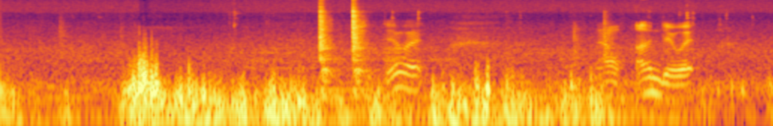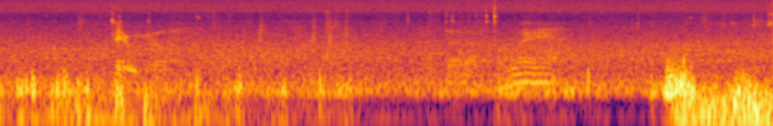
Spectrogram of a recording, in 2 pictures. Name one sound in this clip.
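Wind gusts into the microphone outdoors.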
